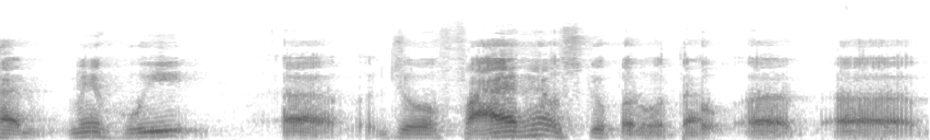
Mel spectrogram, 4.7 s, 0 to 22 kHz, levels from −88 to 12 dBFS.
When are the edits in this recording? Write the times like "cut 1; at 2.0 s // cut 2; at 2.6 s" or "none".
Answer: cut 1; at 3.6 s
